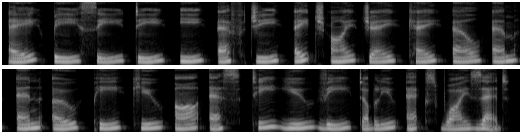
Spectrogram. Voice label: alphabet, anglijskyj; anglijskyj alfavit dlya ditej vyvchayemo litery legko ta veselo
